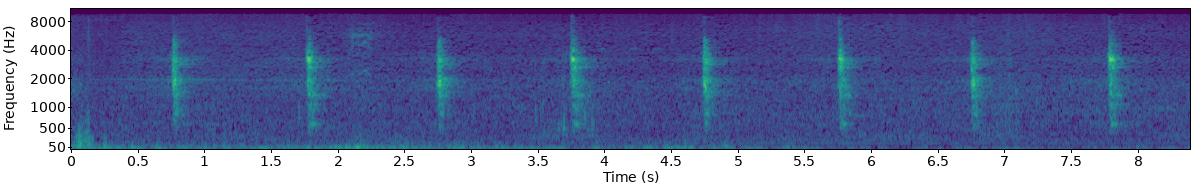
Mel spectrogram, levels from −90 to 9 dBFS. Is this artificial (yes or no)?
no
